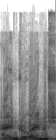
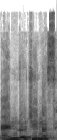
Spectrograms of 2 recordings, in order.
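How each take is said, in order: First: The middle sounds like a hard 'guy'. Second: The middle sounds like a soft 'jee'. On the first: The speaker calls it wrong. "मैंने एंड्रोगाइनस शब्द का उच्चारण गलत किया था" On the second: The speaker calls it right. "इसका सही उच्चारण एंड्रोजीनस है"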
